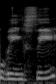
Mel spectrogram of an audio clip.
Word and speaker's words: Lisi: my YouTube name uh it is my first name Lisi if you guys didn't know how to pronounce it and Deanna is my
